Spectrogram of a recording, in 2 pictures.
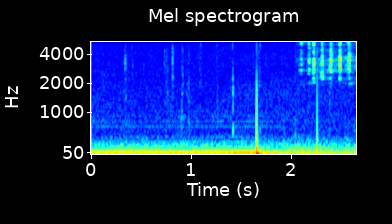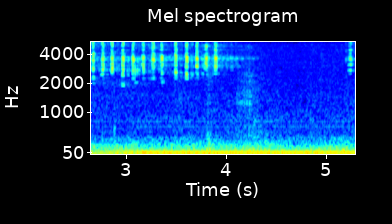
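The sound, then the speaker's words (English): Male southern pine beetles calling: a rapid, rhythmic train of high, dry clicking chirps lasting a couple of seconds, heard over a steady low rumble with no talking. “So this is the southern pine beetle male communicating with the female.”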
